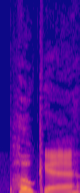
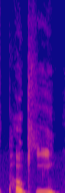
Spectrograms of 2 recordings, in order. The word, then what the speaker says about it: poke: And now the Hawaiian word we're talking about here, to go back to the fish dish, is poke, pronounced basically as poke, although in the mouths of Anglophones, it usually comes out as pokey or poke. – Okay. – I have seen it have an accent on the E, but that is incorrect. I think people are being influenced by Pokemon, but poke.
